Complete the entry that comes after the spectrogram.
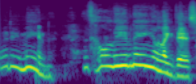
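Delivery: high, loud mock protest; incredulous retort. Retelling a reply to someone's remark, incredulous. Acts surprised denial of remark.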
